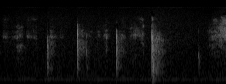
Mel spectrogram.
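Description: Chalk writing on a chalkboard: a run of short, sharp taps and clicks as the letters are formed, the loudest about one and a half seconds in, over a faint steady hum.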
